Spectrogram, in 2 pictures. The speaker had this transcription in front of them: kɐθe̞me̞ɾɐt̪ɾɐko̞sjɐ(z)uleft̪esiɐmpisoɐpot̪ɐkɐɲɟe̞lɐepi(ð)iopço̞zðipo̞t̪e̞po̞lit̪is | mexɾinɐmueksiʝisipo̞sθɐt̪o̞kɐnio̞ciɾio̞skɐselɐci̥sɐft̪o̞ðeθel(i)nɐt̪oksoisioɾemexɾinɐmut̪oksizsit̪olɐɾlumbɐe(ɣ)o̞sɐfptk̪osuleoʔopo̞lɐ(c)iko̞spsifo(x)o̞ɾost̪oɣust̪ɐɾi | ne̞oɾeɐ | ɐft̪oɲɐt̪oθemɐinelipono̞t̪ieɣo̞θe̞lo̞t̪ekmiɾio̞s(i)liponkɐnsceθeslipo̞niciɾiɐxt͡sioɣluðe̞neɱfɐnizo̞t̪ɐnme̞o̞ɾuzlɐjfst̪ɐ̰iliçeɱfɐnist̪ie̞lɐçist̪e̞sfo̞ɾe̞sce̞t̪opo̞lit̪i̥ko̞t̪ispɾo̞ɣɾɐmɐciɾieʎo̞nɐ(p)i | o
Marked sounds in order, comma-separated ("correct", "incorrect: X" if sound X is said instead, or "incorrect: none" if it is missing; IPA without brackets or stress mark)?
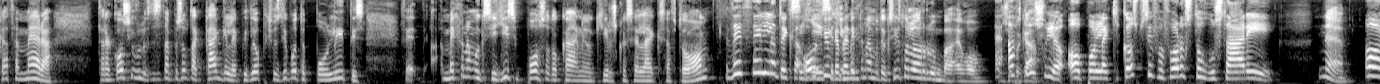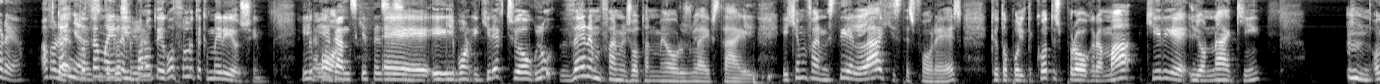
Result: incorrect: v, correct, correct, correct, correct, incorrect: f, correct, incorrect: c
